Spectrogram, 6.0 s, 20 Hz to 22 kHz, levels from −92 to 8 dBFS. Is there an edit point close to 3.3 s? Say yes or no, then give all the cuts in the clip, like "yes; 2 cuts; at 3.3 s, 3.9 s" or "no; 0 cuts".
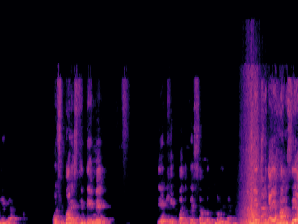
no; 1 cut; at 5.0 s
